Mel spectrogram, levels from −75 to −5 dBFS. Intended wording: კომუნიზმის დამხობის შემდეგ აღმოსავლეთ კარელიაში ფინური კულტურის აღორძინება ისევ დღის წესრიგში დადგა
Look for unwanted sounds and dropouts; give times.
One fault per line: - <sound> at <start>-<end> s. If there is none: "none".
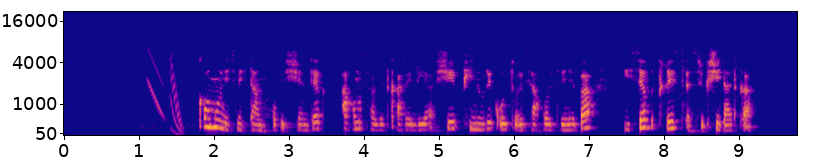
- chirp at 1.1-1.6 s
